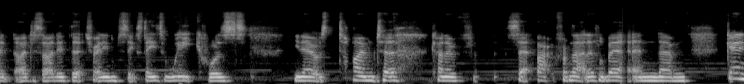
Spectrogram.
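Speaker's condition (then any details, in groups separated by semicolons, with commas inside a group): No condition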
